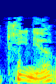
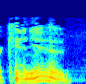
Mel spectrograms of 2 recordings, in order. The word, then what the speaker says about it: Kenya: First up, I wanted to get your take on the recent conference in Nairobi, Kenya, or Kenya, depending on whether you've got a British influence on your pronunciation.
